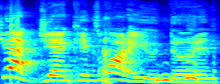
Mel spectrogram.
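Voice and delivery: very high, loud, awful put-on American accent. Asked to say a name in the most American accent, a bad American accent. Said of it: "that was awful".

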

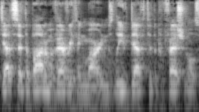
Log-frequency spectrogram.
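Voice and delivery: ordinary delivery

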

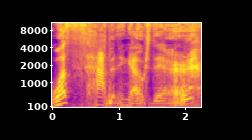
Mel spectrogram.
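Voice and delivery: overly cartoony voice that cracks. Telling a story, voicing someone over a train intercom in a Grinch-like cartoony voice. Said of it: "Sounds like the Grinch".

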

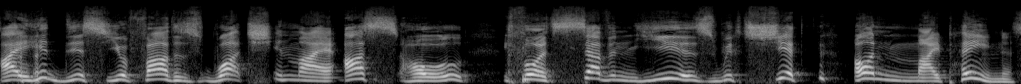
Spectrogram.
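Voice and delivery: very slow, deliberate, drawn-out drawl on every word. Trying a Christopher Walken impression for the others. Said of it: "you're Christopher Walken".

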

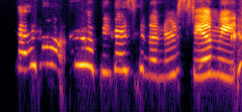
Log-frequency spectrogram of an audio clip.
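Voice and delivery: talking through laughter. Speaker recalls a childhood memory with others, laughing while talking. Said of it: "I'm laughing so hard".

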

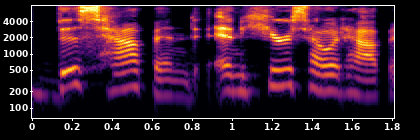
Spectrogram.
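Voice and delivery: ordinary talk

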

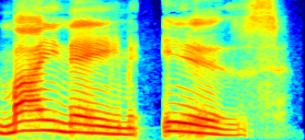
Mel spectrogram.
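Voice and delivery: very slow speech with drawn-out words.

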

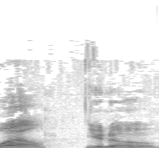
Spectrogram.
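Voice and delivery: sincere, genuine tone, pitched very high. Imitating how a killer talks in interviews: imitating Ed Kemper's genuine manner. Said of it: "Just very genuine and like".

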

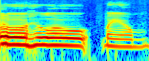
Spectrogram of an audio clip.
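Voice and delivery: voice dropped an octave. Trying out a put-on voice for a greeting, dropped an octave low. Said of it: "dropping your voice an octave low".

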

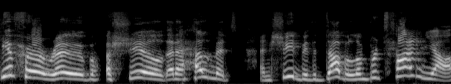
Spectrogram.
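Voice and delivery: bad, terrible put-on British accent. Redoing a line reading for the others to make fun of, in a bad British accent. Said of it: "I know that my accent there was terrible".

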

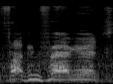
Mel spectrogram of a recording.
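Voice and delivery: hateful, high, slow, loud mock yell.

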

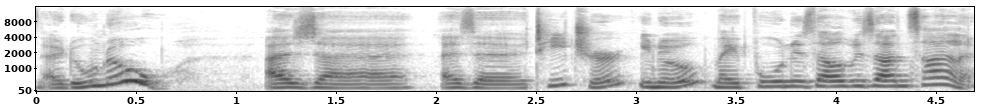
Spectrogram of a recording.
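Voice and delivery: put-on little Canadian accent. Quoting Joanne, a teacher, imitating Joanne's Canadian accent. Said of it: "just with her little Canadian accent".

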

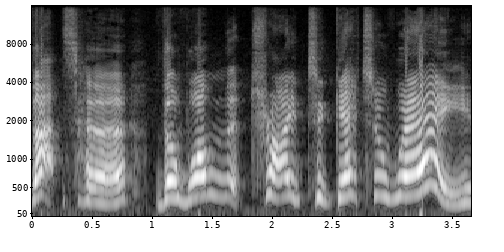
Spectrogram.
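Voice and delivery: loud, high shout, slow and drawn out long. Retelling a woman shouting in front of the queue: imitating someone shouting. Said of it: "This woman shouted".

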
